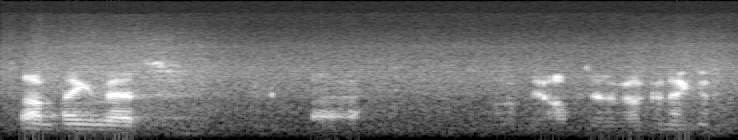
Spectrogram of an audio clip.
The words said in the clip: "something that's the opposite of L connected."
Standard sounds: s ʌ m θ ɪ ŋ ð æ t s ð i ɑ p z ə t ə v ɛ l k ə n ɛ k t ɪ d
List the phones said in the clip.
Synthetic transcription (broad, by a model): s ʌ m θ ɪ ŋ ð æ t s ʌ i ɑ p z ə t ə w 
